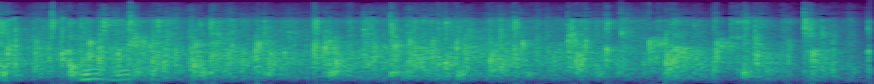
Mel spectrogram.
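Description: Audience applauding, many hands clapping together steadily.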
